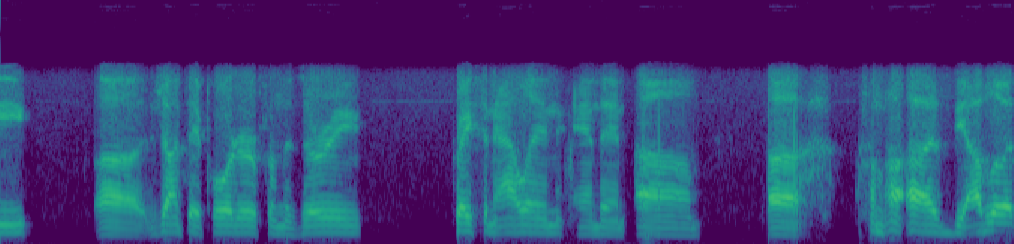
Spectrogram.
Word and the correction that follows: Diallo: I think I just butchered that. No, yeah, it's Diallo, yeah.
